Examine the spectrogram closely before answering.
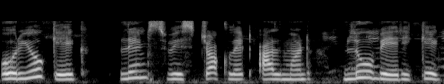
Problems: background conversations at intervals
